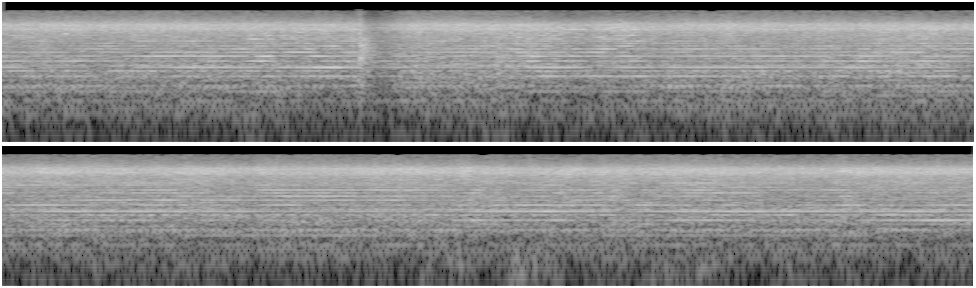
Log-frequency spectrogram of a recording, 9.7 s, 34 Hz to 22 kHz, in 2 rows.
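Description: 1976 Newman M68 electric planer running steadily with boards feeding through it, a continuous wood-planing noise with several steady whining tones from the machine. The sound dips briefly about two seconds in.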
